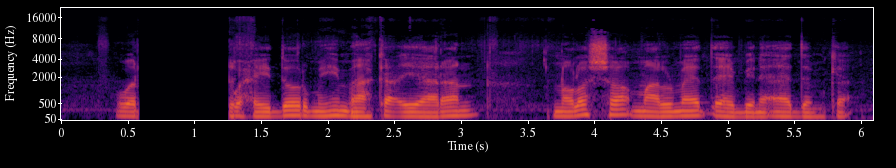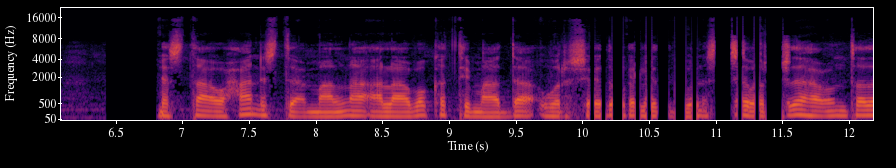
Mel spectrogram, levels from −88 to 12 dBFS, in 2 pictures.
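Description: A digital broadcast dropout mutes the speech at 0.58–1.31 s and 6.42–6.86 s, then breaks 10.05–11.55 s into short holes, each at most 128 ms. The receiver silences failed frames outright rather than smearing them, and the lost speech never returns.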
